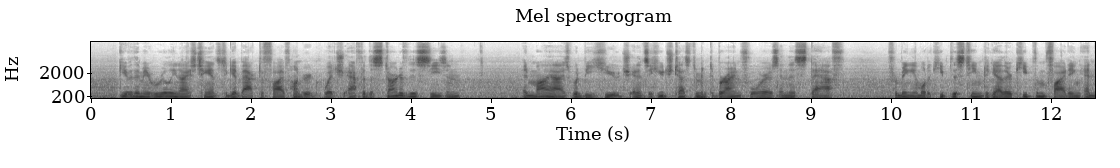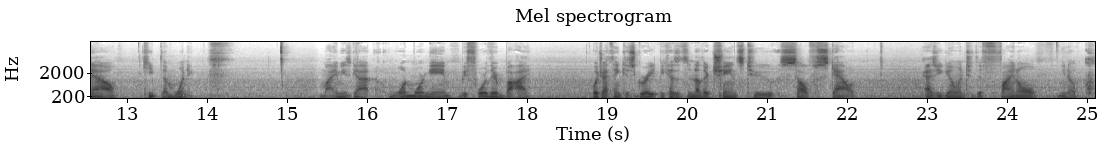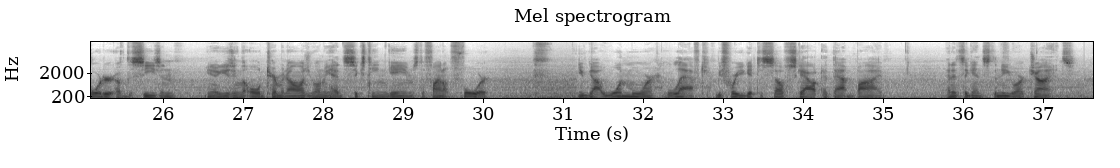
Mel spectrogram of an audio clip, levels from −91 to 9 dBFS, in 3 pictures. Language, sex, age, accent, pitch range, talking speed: English, male, 30-49, American, 80-105 Hz, 185 wpm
